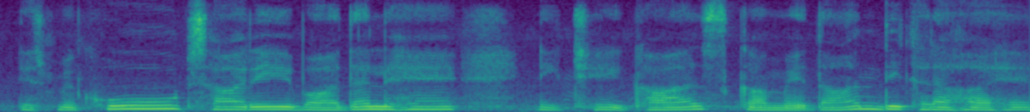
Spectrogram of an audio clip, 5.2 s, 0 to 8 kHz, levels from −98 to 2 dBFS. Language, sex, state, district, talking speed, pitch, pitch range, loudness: Hindi, female, Uttar Pradesh, Jyotiba Phule Nagar, 140 wpm, 190 Hz, 170-205 Hz, -23 LUFS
